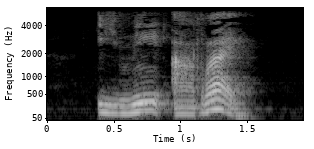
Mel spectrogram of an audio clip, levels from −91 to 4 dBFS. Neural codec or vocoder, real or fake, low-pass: none; real; 5.4 kHz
